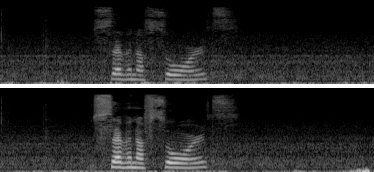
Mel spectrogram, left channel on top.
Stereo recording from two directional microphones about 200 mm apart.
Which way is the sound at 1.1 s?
45° right (ahead or behind).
